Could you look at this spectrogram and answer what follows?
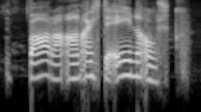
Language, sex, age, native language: Icelandic, male, 11, Icelandic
